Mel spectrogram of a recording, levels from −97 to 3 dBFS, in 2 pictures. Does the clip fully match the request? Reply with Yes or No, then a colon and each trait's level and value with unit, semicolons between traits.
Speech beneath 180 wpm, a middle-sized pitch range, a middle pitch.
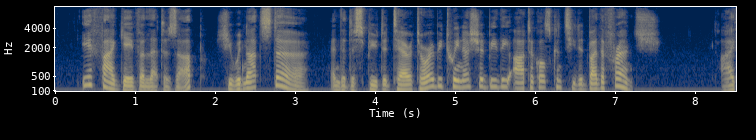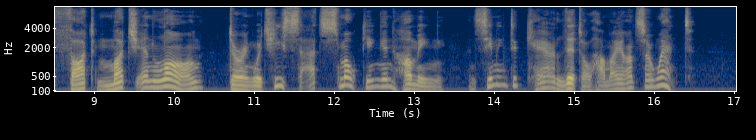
No: average, 160 wpm; wide, 7.8 semitones; medium, 145 Hz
